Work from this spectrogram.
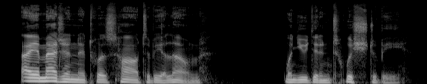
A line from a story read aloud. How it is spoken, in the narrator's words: he said gently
